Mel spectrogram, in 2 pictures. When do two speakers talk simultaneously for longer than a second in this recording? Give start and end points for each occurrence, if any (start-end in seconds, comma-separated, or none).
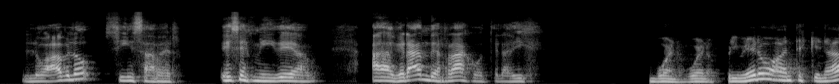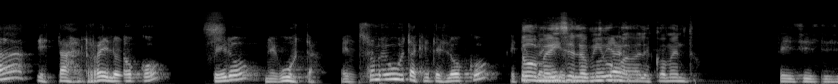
13.6-14.9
